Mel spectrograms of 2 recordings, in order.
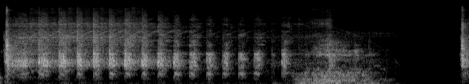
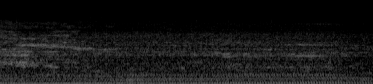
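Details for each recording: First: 1995 Nissan Pulsar N15 cranks in two long even bouts, about three beats a second, never catching; gauge reads no fuel despite 3/4 tank plus 10 litres added; fuel problem, owner suspects failed fuel pump. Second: 1995 Nissan Pulsar N15 after a fuel pump repair (pump heard priming): quiet, even idle with a soft steady hum and no misses, knocks or stumbles. Normal idle.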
